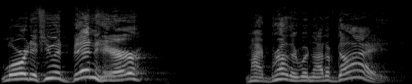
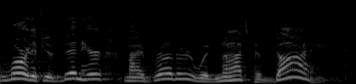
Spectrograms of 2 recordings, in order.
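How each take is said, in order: First: It is said in a harsh, accusing tone. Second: It is said in a sad, regretful tone. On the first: She blames him for not coming. "They could have been harsh and accusatory" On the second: She simply grieves and regrets his absence. "Or they could have been filled with sorrow and simple regret"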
